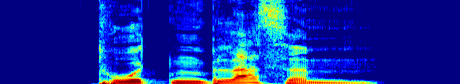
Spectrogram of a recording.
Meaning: strong dative masculine/neuter singular of totenblass
- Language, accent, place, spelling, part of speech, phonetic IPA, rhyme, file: German, Germany, Berlin, totenblassem, adjective, [toːtn̩ˈblasm̩], -asm̩, De-totenblassem.ogg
